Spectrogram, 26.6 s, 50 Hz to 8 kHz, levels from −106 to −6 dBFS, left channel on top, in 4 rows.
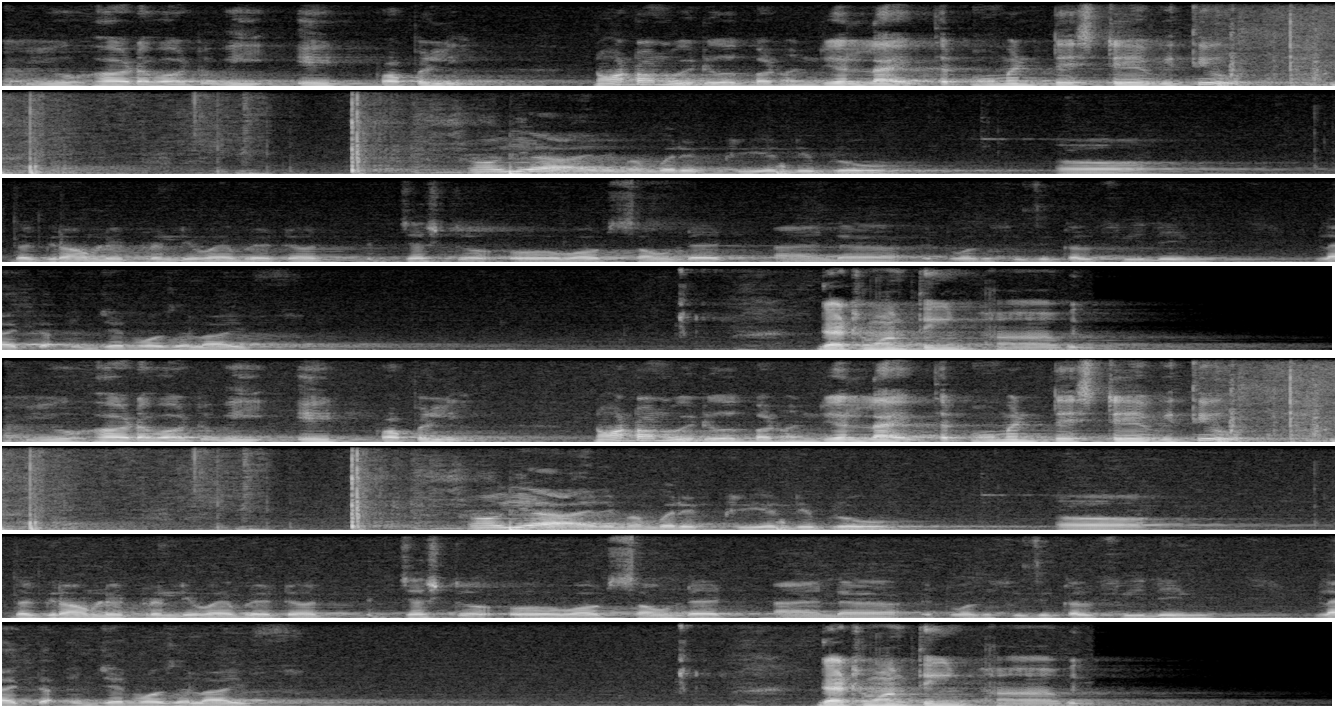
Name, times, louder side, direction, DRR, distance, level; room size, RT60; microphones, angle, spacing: voice 1, 0.0-2.4 3.0-7.0 7.8-7.9 8.4-9.0 24.1-25.5, right 1 dB, 15° right, 11 dB, 0.6 m, -26 dB
voice 2, 9.0-11.1 11.9-12.4 13.4-19.4 19.9-21.2, right 3 dB, 55° right, 12 dB, 0.7 m, -29 dB
28.5 x 19.0 x 7.5 m, 2.4 s
head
